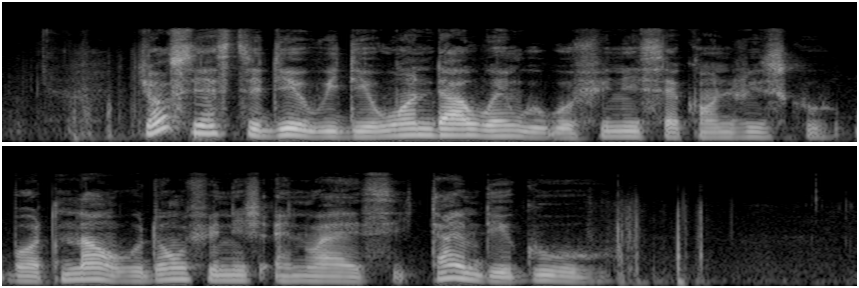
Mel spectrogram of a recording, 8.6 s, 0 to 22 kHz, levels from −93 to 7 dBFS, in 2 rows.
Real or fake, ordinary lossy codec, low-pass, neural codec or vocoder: real; none; 10.8 kHz; none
